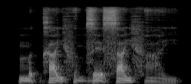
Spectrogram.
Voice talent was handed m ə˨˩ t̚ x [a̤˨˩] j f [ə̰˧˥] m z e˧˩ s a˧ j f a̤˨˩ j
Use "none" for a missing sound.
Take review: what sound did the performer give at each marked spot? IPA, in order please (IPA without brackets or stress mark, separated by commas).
a˧˩, ə̤˨˩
